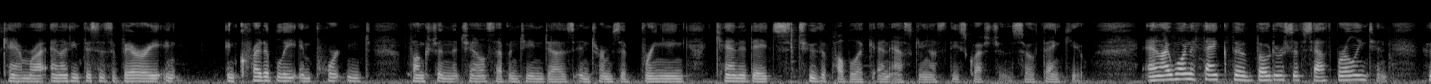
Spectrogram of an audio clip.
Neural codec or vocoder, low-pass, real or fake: none; 7.2 kHz; real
